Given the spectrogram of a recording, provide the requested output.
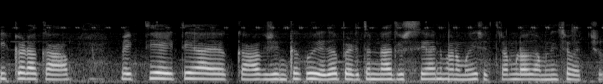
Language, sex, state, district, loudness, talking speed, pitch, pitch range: Telugu, female, Andhra Pradesh, Chittoor, -16 LUFS, 140 wpm, 240 Hz, 230-255 Hz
